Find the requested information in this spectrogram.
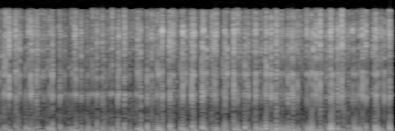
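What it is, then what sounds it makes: Empty cardboard tube. An empty, hollow brown cardboard toilet paper tube is held upright and tapped with long nails. Rapid, irregular taps produce short, dull, hollow low thuds, each with a brief bright click from the nails.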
